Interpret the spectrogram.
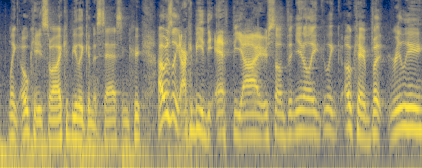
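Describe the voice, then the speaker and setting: A loud man with an American accent, medium pitch and a bright, sharp tone, very fast with hardly any pauses and ordinary pitch variation. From US South, Louisiana. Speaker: podcast co-host. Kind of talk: casual chat.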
